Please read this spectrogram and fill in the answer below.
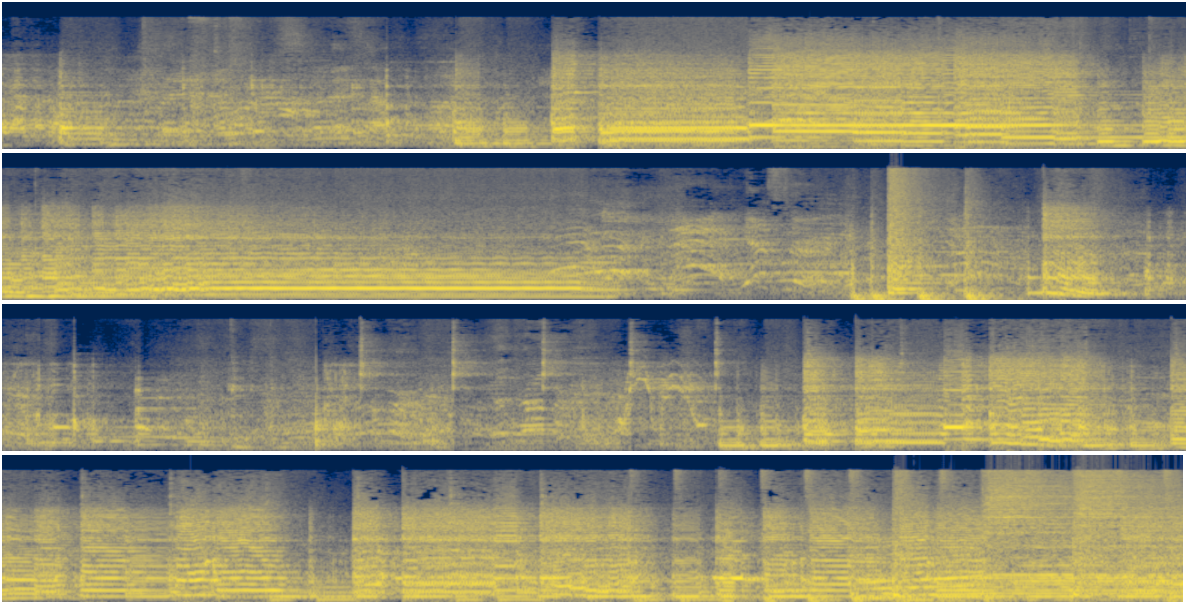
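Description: Electric guitar played live through an amplifier: long ringing notes and chords, a quieter, sparser stretch about halfway through, then louder, busier playing building toward the end.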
